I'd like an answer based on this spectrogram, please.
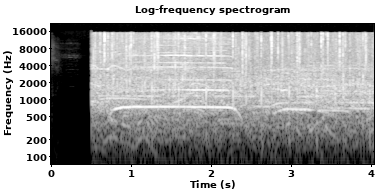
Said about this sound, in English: Alrighty, it's just clapping. And even the way they clap at church is weird.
